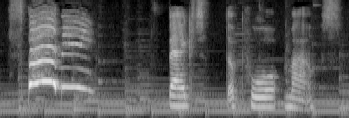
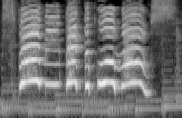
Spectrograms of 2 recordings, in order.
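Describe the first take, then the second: First: Only 'spare me' is in the mouse's voice. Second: The whole line is in the mouse's voice.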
